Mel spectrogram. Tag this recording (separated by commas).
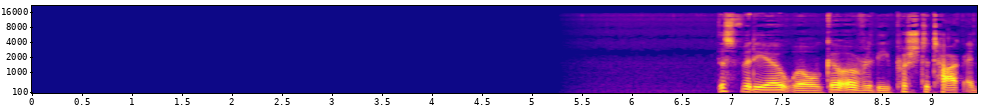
Speech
